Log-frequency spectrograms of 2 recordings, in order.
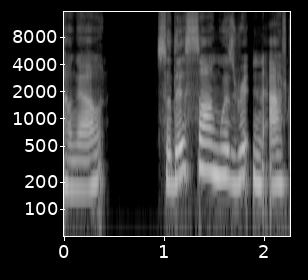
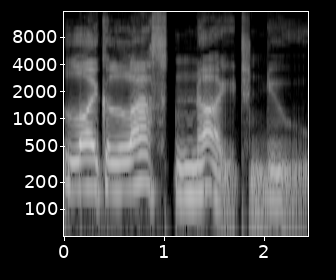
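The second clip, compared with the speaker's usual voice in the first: theatrical, dramatic, deep announcer-style voice; 3 semitones lower than usual. A piano player talks into the mic to the audience in a dramatic, deep voice. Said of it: "talked in a dramatic, deep voice".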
